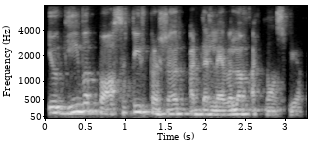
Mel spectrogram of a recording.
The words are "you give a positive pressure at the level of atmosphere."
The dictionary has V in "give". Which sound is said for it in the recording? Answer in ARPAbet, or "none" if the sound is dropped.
V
